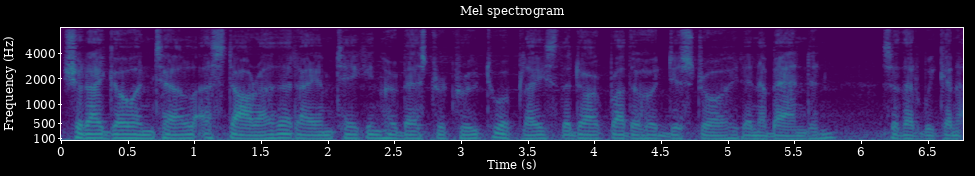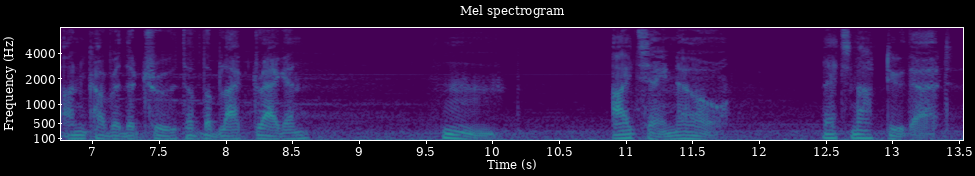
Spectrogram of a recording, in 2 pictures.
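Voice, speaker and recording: Deep, dry, scholarly reptilian assassin. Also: male voice, slight background noise. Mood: dry, irritated. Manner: measured, formal, dryly sardonic. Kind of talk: video game dialogue acting.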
